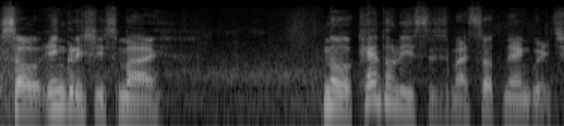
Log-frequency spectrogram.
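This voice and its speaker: A Hong Kong accent with lively intonation at a moderate pace, over noticeable background noise. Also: man. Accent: Chinese (Hong Kong) accented English. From born in Chengdu, China; moved to Hong Kong in high school. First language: Sichuanese. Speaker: travel writer and travel show host. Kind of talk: vlog monologue to camera. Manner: halting, with fillers.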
